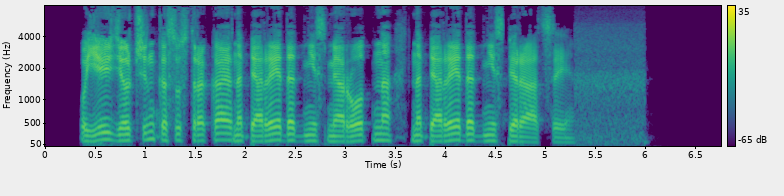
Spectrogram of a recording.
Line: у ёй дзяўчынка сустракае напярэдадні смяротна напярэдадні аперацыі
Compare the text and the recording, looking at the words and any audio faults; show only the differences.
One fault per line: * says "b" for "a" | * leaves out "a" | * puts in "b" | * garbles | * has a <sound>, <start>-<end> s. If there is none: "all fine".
all fine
